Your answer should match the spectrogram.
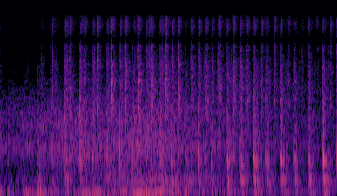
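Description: A round-ended brush dabbing thick acrylic paint onto paper in a rapid run of soft taps, about five or six a second, growing more distinct over the last second or so.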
